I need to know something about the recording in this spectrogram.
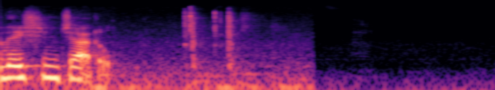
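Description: A woman's news-reading voice ends about half a second in. A few faint clicks follow, then the sound cuts to dead silence about one and a half seconds in.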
